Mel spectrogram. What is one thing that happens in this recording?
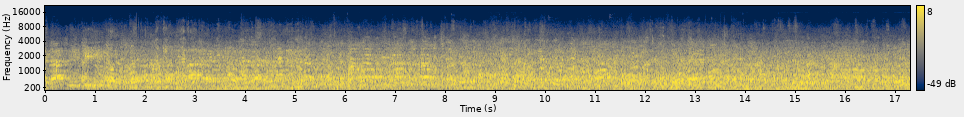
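A large crowd murmurs and shuffles along outdoors.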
